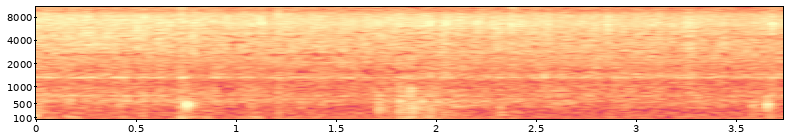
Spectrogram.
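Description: Tomatoes fry in a pan with papaya under a continuous close, bright sizzle. A few faint stirring taps sound over it.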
